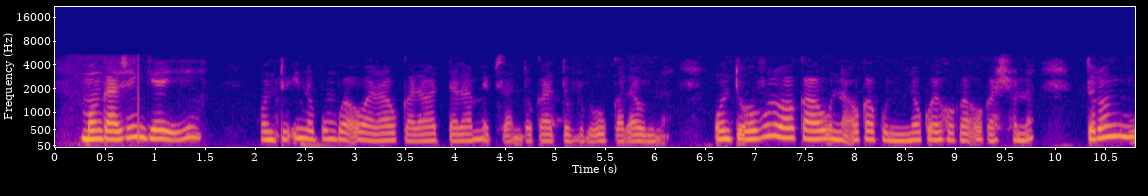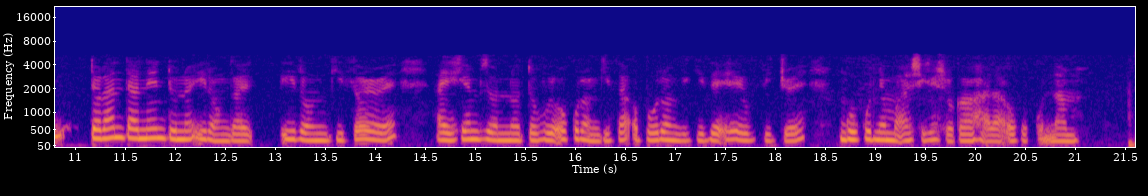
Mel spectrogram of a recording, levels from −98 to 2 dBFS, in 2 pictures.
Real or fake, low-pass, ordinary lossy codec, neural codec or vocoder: real; 5.4 kHz; MP3, 48 kbps; none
